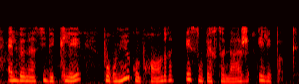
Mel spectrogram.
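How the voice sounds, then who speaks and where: Speaking at a fairly low pitch, a woman sounds somewhat breathy. Her pace is fairly slow. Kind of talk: TV news report narration.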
